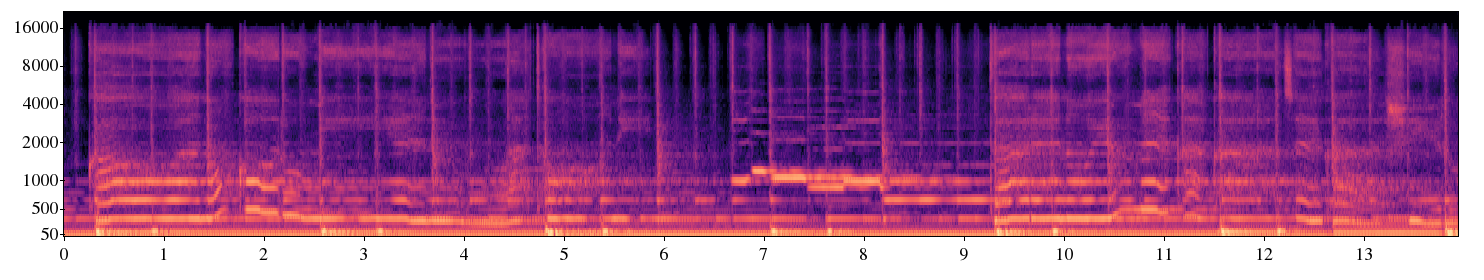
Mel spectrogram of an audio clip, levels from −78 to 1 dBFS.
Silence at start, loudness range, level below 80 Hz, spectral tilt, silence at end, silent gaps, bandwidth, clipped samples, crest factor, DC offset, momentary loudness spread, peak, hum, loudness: 0 s; 2 LU; -20 dBFS; -5.5 dB/octave; 0 s; none; 18 kHz; under 0.1%; 14 dB; under 0.1%; 6 LU; 0 dBFS; none; -17 LUFS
